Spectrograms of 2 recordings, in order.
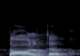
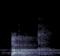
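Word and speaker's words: talk: टॉल्क, वाल्क, चाल्क, ठीक ना, ये सब ऐसे नहीं। टॉक, वाक, चाक, याक, फॉक, ये हमारा के पहले आने वाले अक्षर को हम साइलेंट पढ़ेंगे।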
